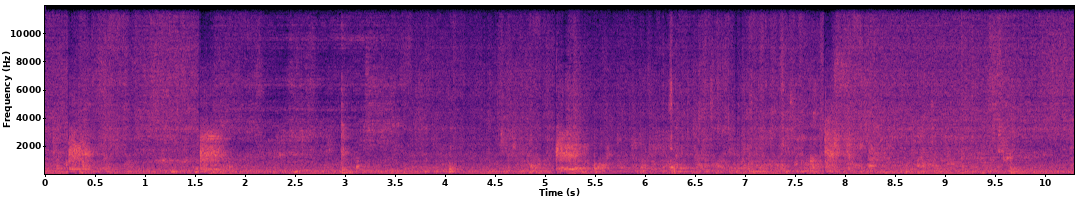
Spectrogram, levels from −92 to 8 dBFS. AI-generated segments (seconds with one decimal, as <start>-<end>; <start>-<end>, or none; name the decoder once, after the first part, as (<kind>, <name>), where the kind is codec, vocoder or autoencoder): 0.4-0.9 (codec, HILCodec); 3.6-8.2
